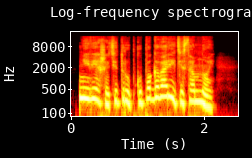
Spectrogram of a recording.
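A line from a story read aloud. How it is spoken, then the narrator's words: Frightened plea. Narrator (Russian): испуганно попросила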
